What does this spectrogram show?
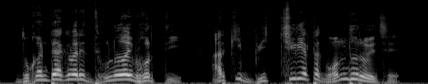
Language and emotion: Bengali, disgusted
